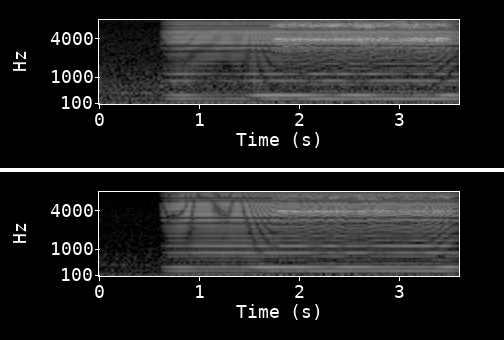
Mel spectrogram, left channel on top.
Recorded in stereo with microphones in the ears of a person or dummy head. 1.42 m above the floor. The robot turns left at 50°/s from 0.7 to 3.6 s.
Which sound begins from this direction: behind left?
A bell, at 1.7 s.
